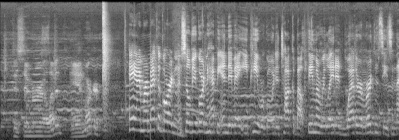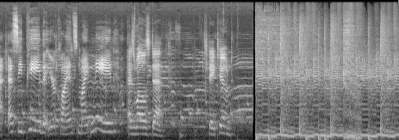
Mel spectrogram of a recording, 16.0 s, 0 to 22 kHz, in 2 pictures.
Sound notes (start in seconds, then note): 2.0 clap; 13.3 upbeat music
